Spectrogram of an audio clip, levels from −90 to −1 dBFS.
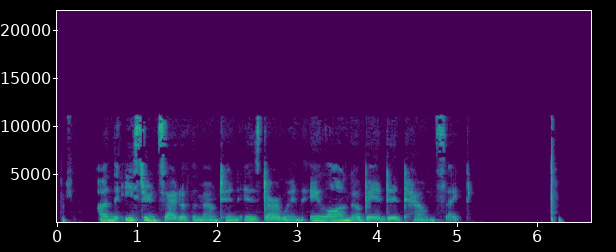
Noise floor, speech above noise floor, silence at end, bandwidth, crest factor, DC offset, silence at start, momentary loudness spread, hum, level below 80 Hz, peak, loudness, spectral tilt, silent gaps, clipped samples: under -90 dBFS; over 56 dB; 0.4 s; 12 kHz; 28 dB; under 0.1%; 0.05 s; 11 LU; none; -72 dBFS; -8 dBFS; -34 LUFS; -3.5 dB/octave; none; under 0.1%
